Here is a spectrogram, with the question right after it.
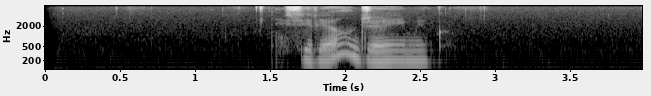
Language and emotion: Russian, neutral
